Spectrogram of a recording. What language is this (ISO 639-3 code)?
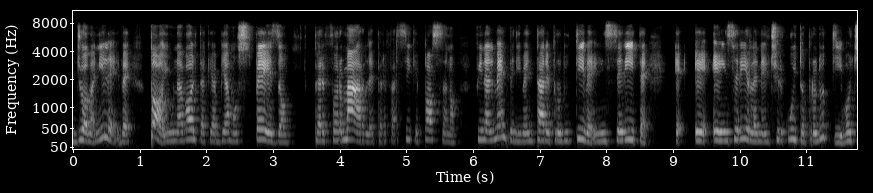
ita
